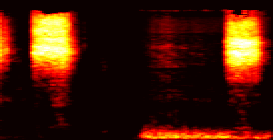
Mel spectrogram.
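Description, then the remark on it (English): Two quick, sharp breaths in through the nose, then a pause and a long, slow, breathy exhale that rushes out steadily for over a second. No talking. “Two sharp inhales, like, followed by a slow exhale.”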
